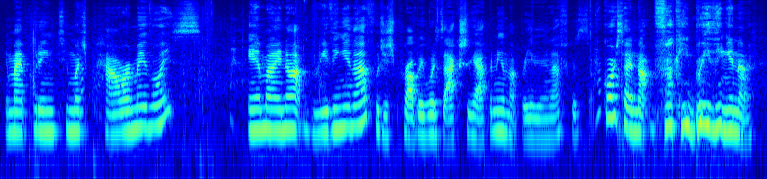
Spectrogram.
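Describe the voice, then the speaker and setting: A woman streamer chatting casually in a soft, hesitant voice with a gravelly vocal fry, talking close to her microphone. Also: medium pitch, fast, a little hiss or hum. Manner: soft, hesitant, self-reflective, many restarts. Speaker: VTuber streamer. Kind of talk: casual chat while livestreaming a game. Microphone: close desk mic.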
